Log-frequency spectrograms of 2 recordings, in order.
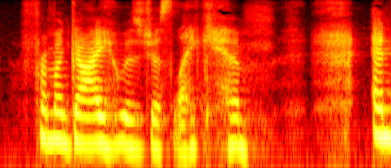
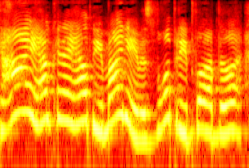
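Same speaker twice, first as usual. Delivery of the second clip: much higher, louder eager sales pitch; pushy salesman; 7 semitones higher, 4 dB louder, much faster than usual. Retold or imitated. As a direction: pounce on the customer with a loud greeting. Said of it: "He's like".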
